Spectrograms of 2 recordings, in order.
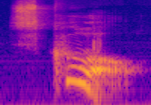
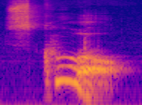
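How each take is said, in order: Both takes have the same delivery.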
